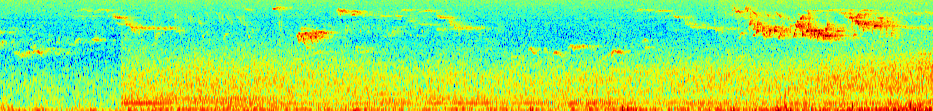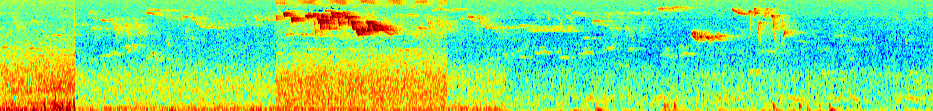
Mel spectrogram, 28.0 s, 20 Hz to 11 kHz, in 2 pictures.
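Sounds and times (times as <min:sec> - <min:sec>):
songbirds singing and chirping: 0:00.0 - 0:28.0
low background rumble: 0:01.8 - 0:21.6.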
